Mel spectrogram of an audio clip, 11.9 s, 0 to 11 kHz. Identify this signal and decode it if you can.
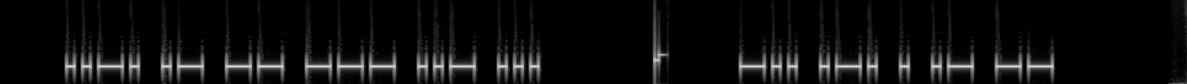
Morse code, heard as a keyed tone, about 16 wpm, 700 Hz. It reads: FAMOUS DREAM
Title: Sentences from Top 1500 Words - New Word Drill Alt - 15wpm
